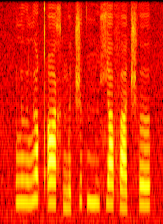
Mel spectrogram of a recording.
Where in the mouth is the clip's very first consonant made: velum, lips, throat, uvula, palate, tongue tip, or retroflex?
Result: tongue tip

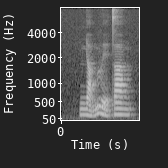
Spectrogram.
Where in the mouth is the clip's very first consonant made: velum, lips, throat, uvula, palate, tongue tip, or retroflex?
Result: palate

